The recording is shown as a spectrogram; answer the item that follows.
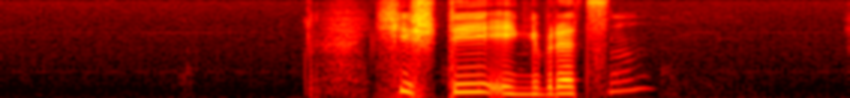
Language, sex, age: Norwegian, female, 52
